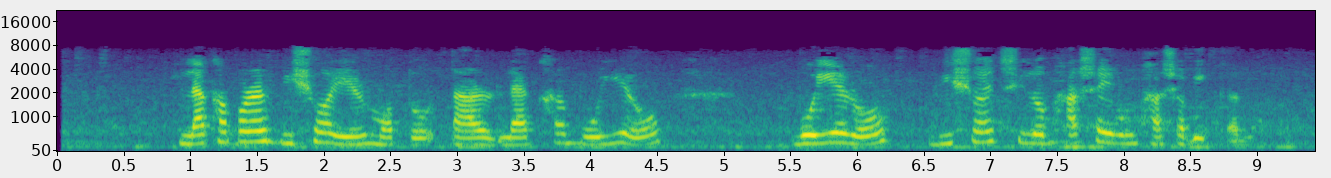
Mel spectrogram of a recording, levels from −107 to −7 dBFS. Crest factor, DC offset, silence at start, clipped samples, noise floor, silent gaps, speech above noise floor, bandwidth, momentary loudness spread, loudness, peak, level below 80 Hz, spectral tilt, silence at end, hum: 18 dB; under 0.1%; 0.6 s; under 0.1%; -45 dBFS; none; 26 dB; 7.8 kHz; 14 LU; -18 LUFS; -2 dBFS; -62 dBFS; -5 dB/octave; 0.15 s; none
